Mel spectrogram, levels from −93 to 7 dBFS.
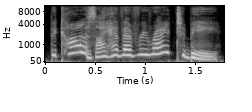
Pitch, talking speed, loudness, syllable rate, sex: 295 Hz, 235 wpm, -15 LUFS, 7.4 syllables/s, female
